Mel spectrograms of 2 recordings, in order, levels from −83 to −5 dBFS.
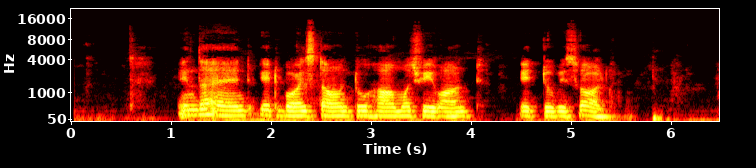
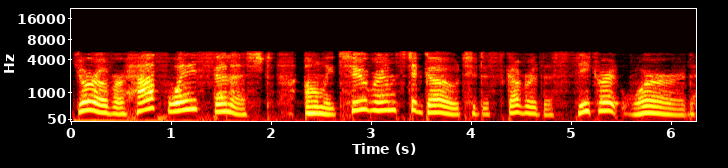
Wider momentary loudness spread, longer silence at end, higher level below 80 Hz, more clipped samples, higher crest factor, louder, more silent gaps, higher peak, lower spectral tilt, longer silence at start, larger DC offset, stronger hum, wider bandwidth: about the same, 14 LU vs 14 LU; first, 0.6 s vs 0 s; first, -38 dBFS vs -54 dBFS; neither; about the same, 18 dB vs 18 dB; about the same, -18 LUFS vs -20 LUFS; neither; about the same, -2 dBFS vs -2 dBFS; about the same, -6 dB/octave vs -6 dB/octave; first, 0.6 s vs 0 s; neither; neither; first, 12.5 kHz vs 5.4 kHz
